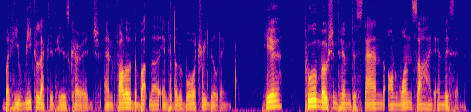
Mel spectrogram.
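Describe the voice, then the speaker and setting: A young man narrating a literary audio drama in a deliberate storytelling manner. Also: fairly low pitch, warm tone, dry recording. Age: young adult.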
